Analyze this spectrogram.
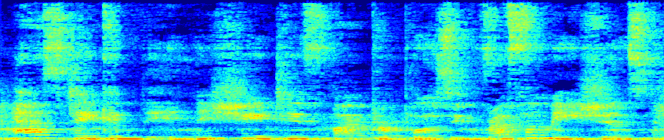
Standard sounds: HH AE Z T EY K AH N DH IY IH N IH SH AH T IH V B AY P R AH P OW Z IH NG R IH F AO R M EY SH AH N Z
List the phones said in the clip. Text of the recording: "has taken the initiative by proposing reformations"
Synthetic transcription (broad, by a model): HH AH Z T EY K AH N DH IY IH N IH SH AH T IH V B AY P R AH P OW Z IH NG R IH F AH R M EY SH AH N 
